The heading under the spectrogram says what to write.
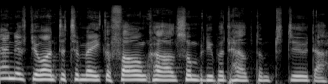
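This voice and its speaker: A woman's medium-pitched voice, flat and monotone at a fairly quick pace, dry and close with no echo on a very clean recording with a silent background. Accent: Dublin. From Ireland. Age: 60s. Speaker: community activist. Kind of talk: interview testimony. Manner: talkative.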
